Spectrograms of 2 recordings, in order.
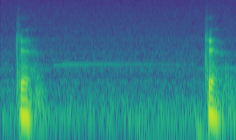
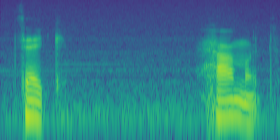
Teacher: There is voiceless alveolar stop, and the example word are take, helmet.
